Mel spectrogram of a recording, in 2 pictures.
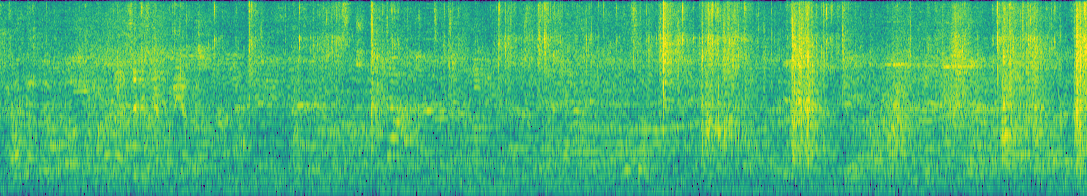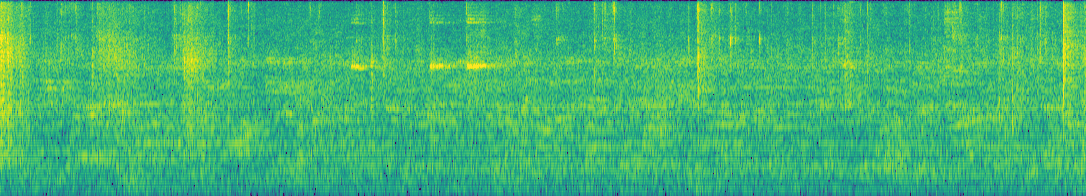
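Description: Casino chips click and clatter as they are stacked and pushed across a table.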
